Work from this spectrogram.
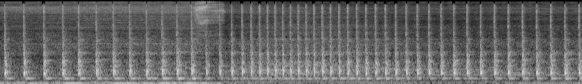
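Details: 1992 Mercedes R129 500SL M119 V8 with a sharp, regular knocking that speeds up with revs, caused by the top left plastic timing chain guide rail in the cylinder head broken off at the bottom; it began after revving to clear a misfire from damp distributor caps.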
